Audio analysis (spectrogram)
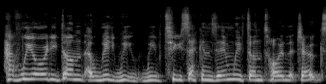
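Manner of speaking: high-pitched playful incredulity; mock disbelief. Mock objection to early toilet jokes.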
